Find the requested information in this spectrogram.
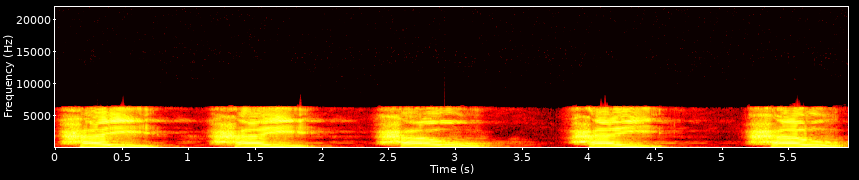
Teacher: লিন এর হরফদ্বয় তাদের মাখরাজ থেকে উচ্চারণের সময় এমন নরমভাবে উচ্চারিত হবে যাতে মদ করলে করা যায়, অর্থাৎ পরবর্তী হরফে ওয়াকফ করলে মদ করা সম্ভব হয়।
